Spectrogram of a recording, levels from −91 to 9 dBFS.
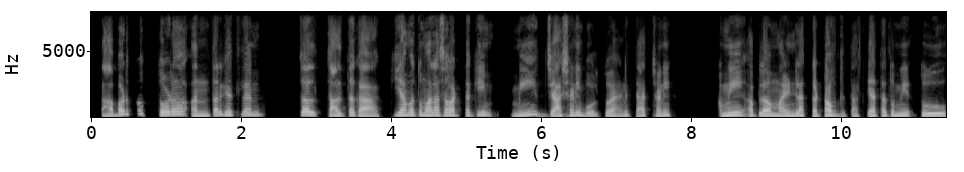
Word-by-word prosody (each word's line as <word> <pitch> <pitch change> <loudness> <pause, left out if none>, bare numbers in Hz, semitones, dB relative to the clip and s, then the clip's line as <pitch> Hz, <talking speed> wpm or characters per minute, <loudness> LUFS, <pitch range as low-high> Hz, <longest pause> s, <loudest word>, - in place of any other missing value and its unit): ताबडतोब 240 - -1 0.2
थोडं 220 +2 +4 0.2
अंतर 150 +8 0
घेतल्यानंतर 210 -1 -2 0.5
चल 220 -1 +5 0.2
चालतं 130 +10 +1
का 130 -4 +4 0.3
किंवा 195 +4 +3
मग 215 0 +2
तुम्हाला 185 +1 +3
असं 195 +2 +2
वाटतं, 175 +1 0
की 205 +1 -1 0.4
मी 170 +5 +1 0.3
ज्या 130 +2 +2
क्षणी 185 +4 0
बोलतोय 115 +6 -1
आणि 115 +6 -4
त्याच 150 +2 -2
क्षणी 160 +3 -1
तुम्ही 185 +2 -2
आपल्या 160 +5 +2
माइंडला 145 +3 +2
कटऑफ 150 +6 +3
देतात 115 -2 -8
की 150 - +1
आता 135 +3 0
तुम्ही 155 +1 +2 0.2
तू 160 0 +4
165 Hz, 150 wpm, -23 LUFS, 145-200 Hz, 0.5 s, चल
